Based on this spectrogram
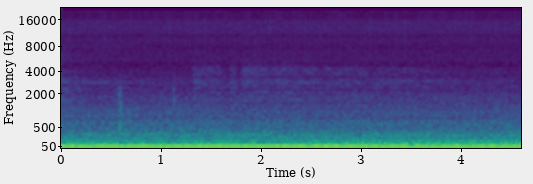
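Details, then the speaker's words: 2004 Chevy Trailblazer after fan clutch replacement for a P0128 code, AC switched on and fan speed rises to match desired, some fluctuation; steady low engine rumble with even fan roar, no knocks: normal fan clutch engagement and tracking. "Yep, it is. Yep, it rose right to match it. Yeah, so it is tracking, and we do have control over it now."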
